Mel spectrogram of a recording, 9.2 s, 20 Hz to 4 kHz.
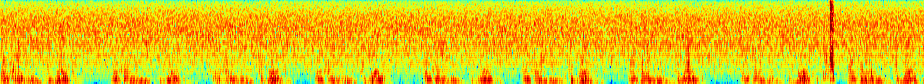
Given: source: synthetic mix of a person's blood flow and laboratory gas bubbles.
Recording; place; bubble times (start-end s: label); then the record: Doppler ultrasound of blood flow; precordium
8.19-8.37 s: bubbles
8.62-8.76 s: bubbles
From the record:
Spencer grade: 1 (occasional bubble signal discernible with the cardiac motion signal, with majority of cardiac periods free of bubbles); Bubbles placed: anywhere in the cardiac cycle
